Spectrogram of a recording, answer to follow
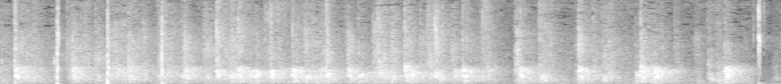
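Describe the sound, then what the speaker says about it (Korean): A small church congregation claps during a Sunday worship service: scattered, fairly quiet handclaps with sharp individual strikes standing out from a loose, uneven patter. "박수 한번 쳐주실래요?"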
